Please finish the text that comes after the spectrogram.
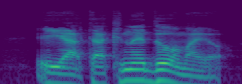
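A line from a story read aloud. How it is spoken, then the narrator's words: Cold, smiling. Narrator (Ukrainian): холодно всміхнувся Снейп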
